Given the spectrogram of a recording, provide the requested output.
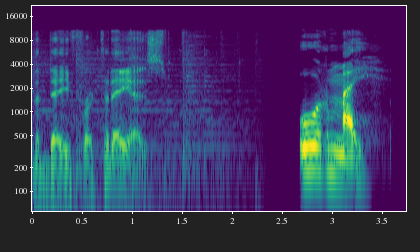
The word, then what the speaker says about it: Urmay: series videos where we teach you how to pronounce certain words in Quechua. So our word of the day for today is Urmay. Urmay. Urmay.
